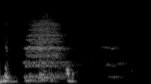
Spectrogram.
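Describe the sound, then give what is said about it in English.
A female dog snores loudly: a short snort, then one long, rough, rasping breath that trails off into a fainter wheezy exhale. No one speaks. “I don't know if you guys can hear my dog. She's snoring so loud.”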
